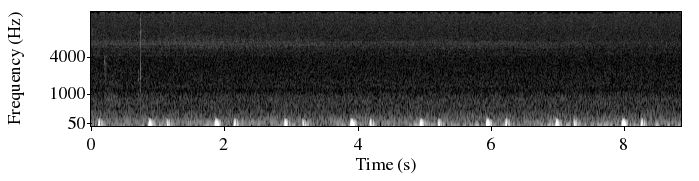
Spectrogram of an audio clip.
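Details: ASMR heartbeat recording as if heard with the listener's head on the chest at bedtime: soft, regular paired low thumps, about 60 beats a minute, steady and unhurried; normal resting heartbeat.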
